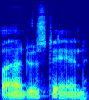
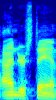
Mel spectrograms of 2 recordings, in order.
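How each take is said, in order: First: It is said in a sad tone. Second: It is said in a careless tone.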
